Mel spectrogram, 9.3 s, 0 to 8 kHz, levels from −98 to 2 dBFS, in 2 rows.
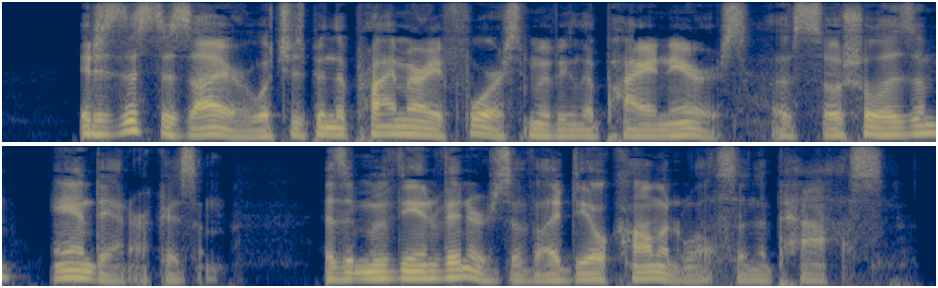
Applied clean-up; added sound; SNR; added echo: none; none; none; none.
